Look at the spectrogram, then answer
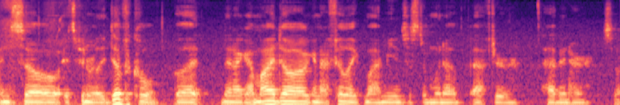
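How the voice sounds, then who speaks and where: Quietly and at a fairly quick pace, a man speaks with a very deep, low pitch and fairly even intonation. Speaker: podcast guest. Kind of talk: casual chat.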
